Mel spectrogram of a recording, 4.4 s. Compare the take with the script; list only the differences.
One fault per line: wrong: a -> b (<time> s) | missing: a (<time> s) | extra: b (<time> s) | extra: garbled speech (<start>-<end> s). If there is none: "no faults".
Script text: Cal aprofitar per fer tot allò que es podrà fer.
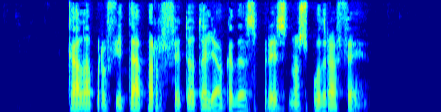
extra: després no (2.4 s)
